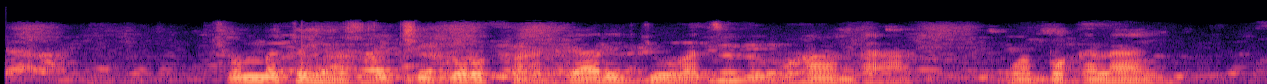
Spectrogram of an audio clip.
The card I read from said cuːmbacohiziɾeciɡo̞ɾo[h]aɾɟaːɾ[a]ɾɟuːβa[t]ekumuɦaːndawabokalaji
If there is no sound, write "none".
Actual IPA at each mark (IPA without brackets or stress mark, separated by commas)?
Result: f, i, t͡s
